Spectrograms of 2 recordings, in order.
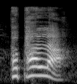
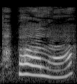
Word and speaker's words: Papala: It's pronounced Papala, not Papala, Papala.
